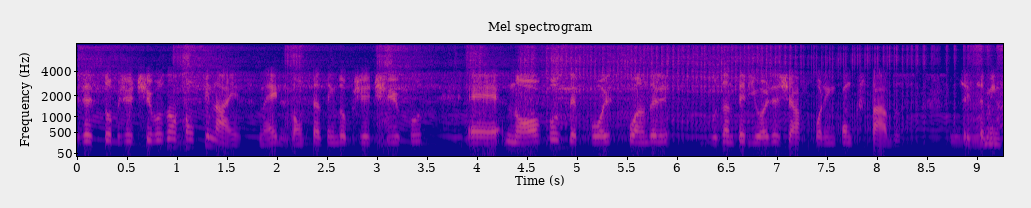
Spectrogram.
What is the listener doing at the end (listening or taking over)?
taking over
